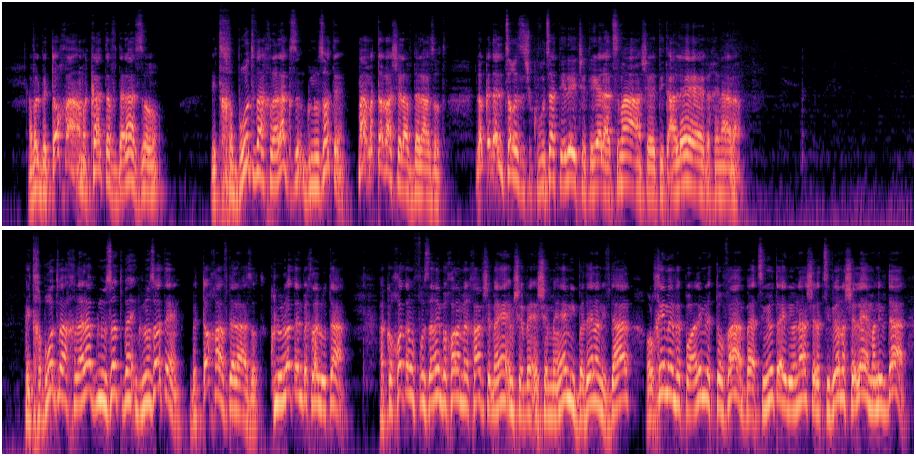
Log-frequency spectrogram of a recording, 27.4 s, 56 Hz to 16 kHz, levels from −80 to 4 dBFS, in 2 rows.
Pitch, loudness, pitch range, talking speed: 185 Hz, -14 LUFS, 150-220 Hz, 125 wpm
